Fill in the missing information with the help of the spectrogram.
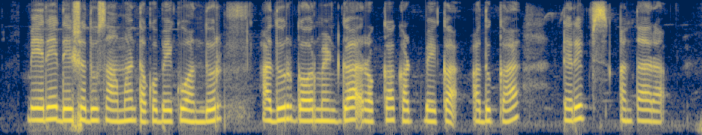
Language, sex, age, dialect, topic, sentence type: Kannada, female, 18-24, Northeastern, banking, statement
